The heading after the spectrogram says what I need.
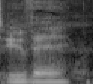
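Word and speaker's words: Uwe: Bowl or Uve. It's Uve.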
